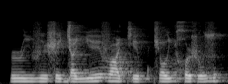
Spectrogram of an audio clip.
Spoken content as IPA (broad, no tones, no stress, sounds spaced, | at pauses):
ɹ i v i ʂ e ɟ ɑ ʎ e v ɑ c e p c ɔ ʎ χ o ʂ o z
